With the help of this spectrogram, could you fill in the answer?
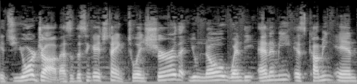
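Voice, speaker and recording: A man's high-pitched voice with ordinary pitch variation, music playing in the background. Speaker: video game guide streamer. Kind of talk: livestream tutorial. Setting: live stream with chat. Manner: fast; repetitive, hesitant with fillers.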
